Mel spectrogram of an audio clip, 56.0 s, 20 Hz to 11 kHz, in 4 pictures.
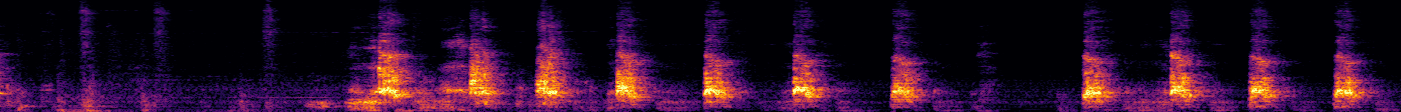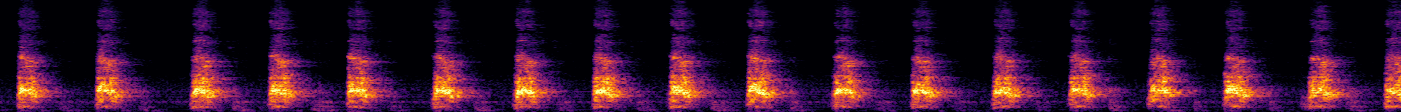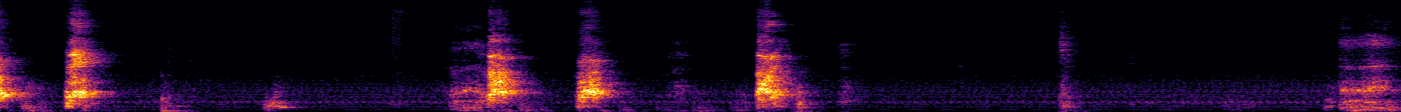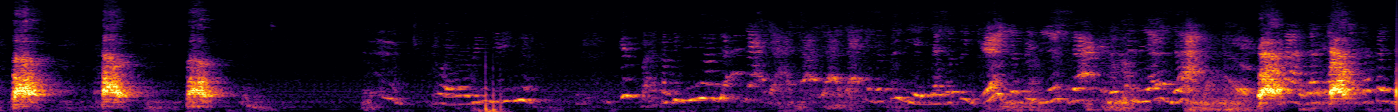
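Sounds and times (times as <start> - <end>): dog barking: 3.8 - 9.4, 10.8 - 29.2, 32.9 - 34.3, 35.6 - 36.1, 42.2 - 44.4, 54.6 - 55.7.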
